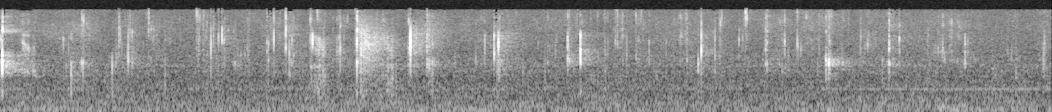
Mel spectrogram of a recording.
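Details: Hodu the cat eating a Ciao Churu treat at home: bright, wet smacking and licking clicks about every second or two, some louder bursts in the middle, over quiet room noise.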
